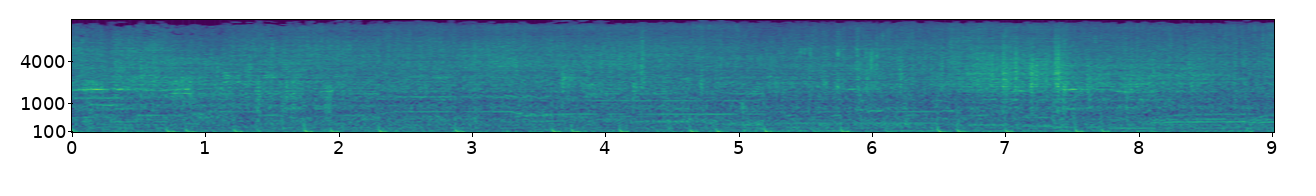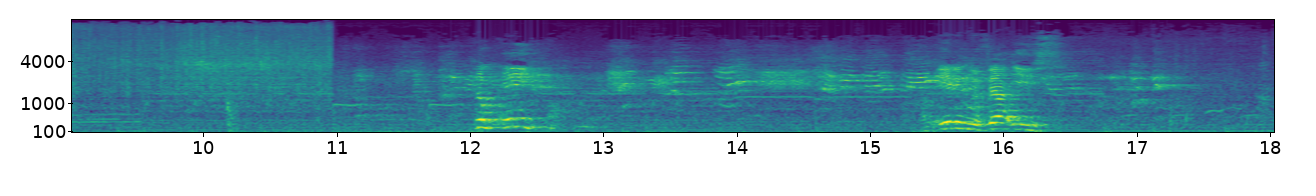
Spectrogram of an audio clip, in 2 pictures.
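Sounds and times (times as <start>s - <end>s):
eggs sizzling in a frying pan: 0.0s - 11.0s.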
